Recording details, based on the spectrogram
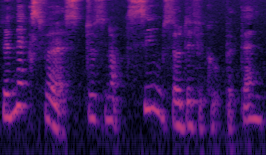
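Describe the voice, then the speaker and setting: A woman's voice: mid-range voice, animated, a little slow, dark tone. A woman reading a memoir aloud as scripted narration, voicing the dialogue within it. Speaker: audiobook reader. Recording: roomy, echoing room sound.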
